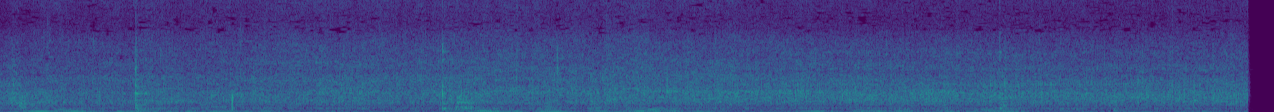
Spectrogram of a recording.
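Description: Cabbage and ground pork sizzling as they stir-fry in a nonstick pan: a steady hiss, with a wooden spatula clicking against the pan a few times. The sound cuts off suddenly near the end.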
